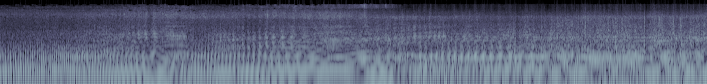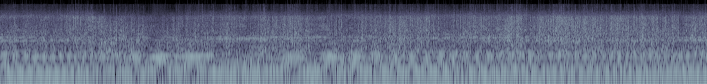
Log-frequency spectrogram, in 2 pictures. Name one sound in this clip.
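A motorcycle engine revs up and climbs through the gears, rising in pitch between shifts.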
